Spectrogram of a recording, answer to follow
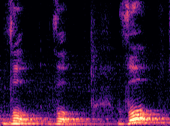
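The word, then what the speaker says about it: وہ: হলো সে ভো পেশ হে ভো এখানে ভো এর মধ্যে হে টা উচ্চারণে আসবে না ভো এর মধ্যে হে টা উচ্চারণে আসবে না তো উচ্চারণটা কিরকম ভো ভো সে ভো এর অর্থ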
